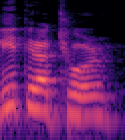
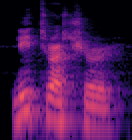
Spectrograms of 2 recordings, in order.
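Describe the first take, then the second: First: Every vowel is pronounced fully and slowly. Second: The vowels are said fast, the middle one dropped. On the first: The speaker calls it wrong. "I don't say literature" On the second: The speaker calls it right. "I say literature, litra"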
